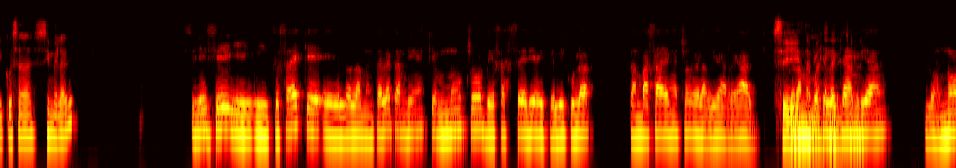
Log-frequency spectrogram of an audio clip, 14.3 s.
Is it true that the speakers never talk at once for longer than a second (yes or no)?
no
